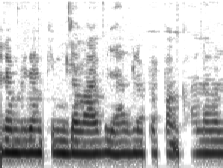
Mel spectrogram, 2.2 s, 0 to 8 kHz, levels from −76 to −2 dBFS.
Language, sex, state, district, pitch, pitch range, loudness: Maithili, female, Bihar, Samastipur, 175 Hz, 175-180 Hz, -15 LUFS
